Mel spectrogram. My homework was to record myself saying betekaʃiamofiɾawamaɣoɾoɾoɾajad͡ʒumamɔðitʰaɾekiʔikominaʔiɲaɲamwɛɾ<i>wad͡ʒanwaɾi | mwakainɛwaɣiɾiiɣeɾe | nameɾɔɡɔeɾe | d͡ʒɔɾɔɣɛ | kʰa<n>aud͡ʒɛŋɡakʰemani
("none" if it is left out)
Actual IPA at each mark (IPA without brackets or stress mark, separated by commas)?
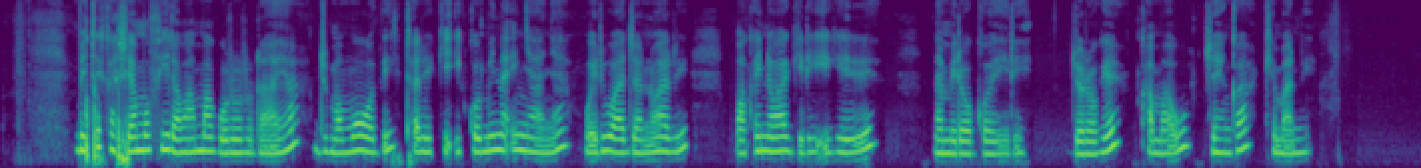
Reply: i, m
